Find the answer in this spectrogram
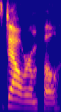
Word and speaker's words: Dalrymple: Okay, so on, and I'm going to ask her how to pronounce her last name. Excellent. It's Dalrymple.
